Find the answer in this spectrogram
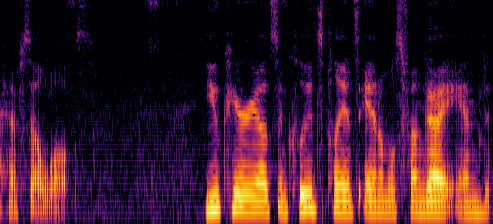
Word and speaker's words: eukaryotes: they are generally smaller UK carots the EU is pronounced U and you are a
